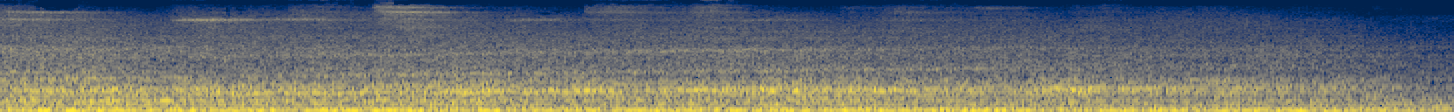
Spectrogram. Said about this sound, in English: This is an Orange Line train to New Carrollton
